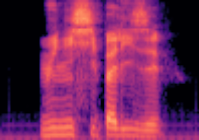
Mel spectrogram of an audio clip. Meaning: to municipalize
- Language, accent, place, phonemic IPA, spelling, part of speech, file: French, France, Lyon, /my.ni.si.pa.li.ze/, municipaliser, verb, LL-Q150 (fra)-municipaliser.wav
